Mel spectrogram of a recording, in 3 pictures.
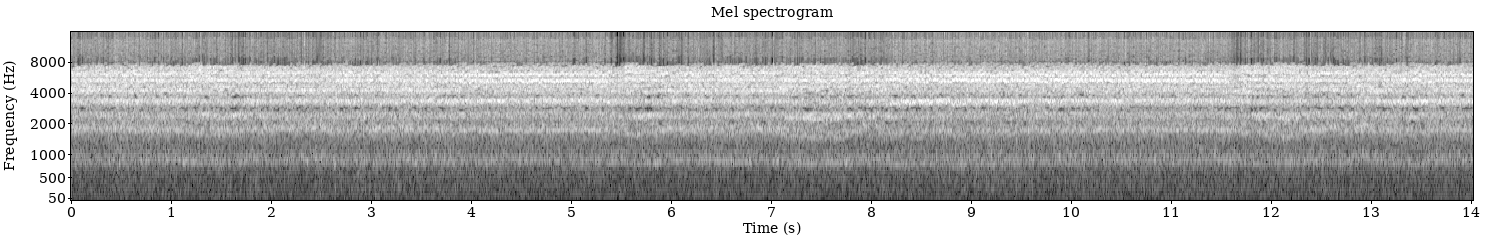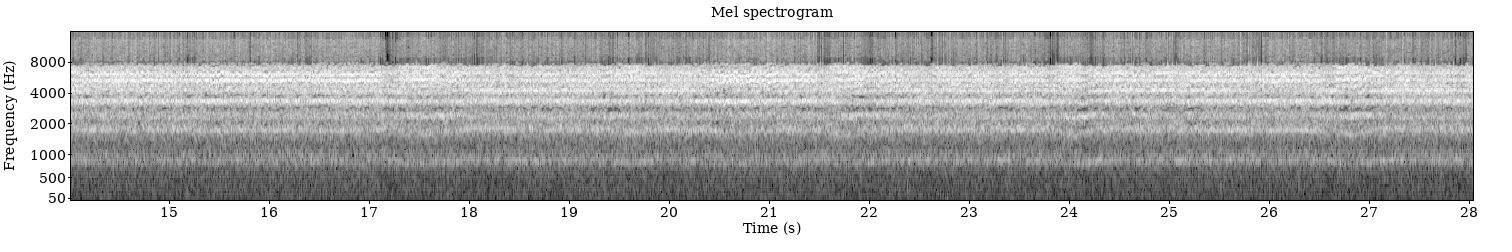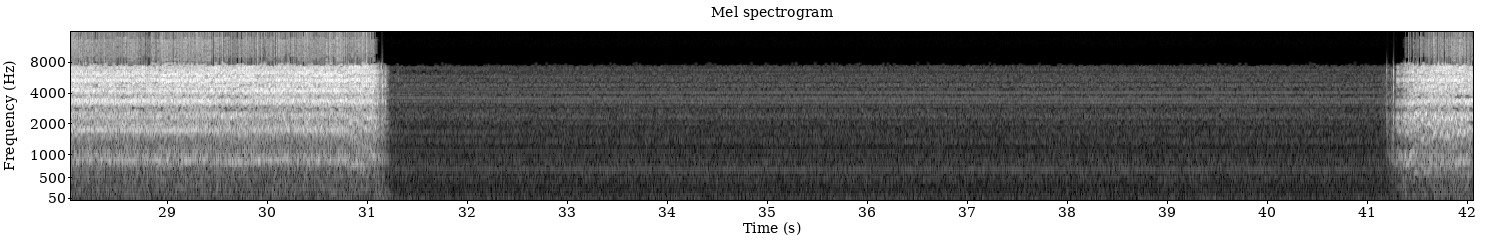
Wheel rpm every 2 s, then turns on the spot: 230, 230, 230, 220, 210, 230, 230, 230, 230, 230, 220, 230, 230, 230, 230, 120, 0, 0, 0, 0, 30.
none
